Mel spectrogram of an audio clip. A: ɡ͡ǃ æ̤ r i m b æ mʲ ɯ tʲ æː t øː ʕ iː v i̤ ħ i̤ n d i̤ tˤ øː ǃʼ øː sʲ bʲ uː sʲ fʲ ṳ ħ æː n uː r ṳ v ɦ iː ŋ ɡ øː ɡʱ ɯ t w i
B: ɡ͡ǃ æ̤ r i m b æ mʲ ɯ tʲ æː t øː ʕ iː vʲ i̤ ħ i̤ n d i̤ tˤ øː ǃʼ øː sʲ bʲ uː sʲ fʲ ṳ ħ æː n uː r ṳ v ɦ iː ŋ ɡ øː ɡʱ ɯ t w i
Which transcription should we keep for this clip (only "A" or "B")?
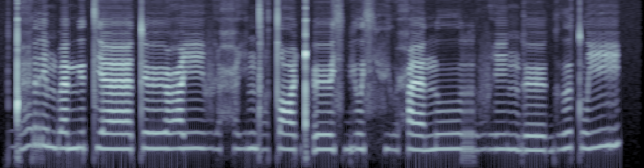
A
